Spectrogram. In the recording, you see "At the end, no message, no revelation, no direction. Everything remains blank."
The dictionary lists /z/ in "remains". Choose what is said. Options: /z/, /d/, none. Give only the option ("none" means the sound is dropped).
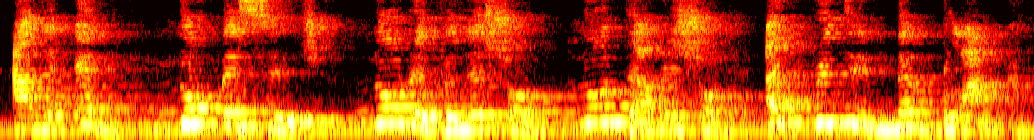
none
